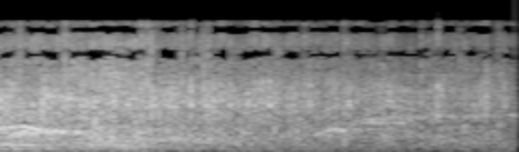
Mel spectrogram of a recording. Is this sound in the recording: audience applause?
yes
